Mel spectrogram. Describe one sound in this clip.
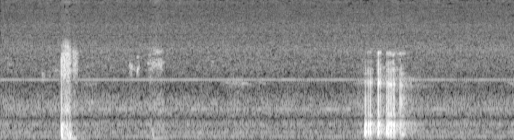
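A small circuit board knocks and scrapes softly as fingers handle it.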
